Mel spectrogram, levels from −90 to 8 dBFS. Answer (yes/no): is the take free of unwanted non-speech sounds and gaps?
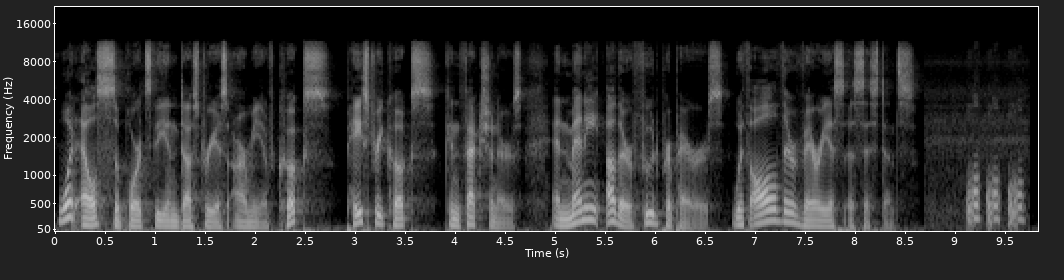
no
